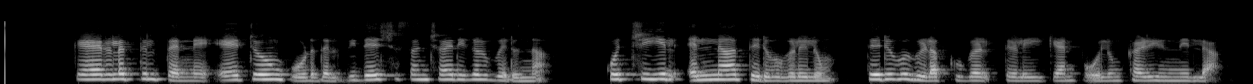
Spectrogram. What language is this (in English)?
Malayalam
